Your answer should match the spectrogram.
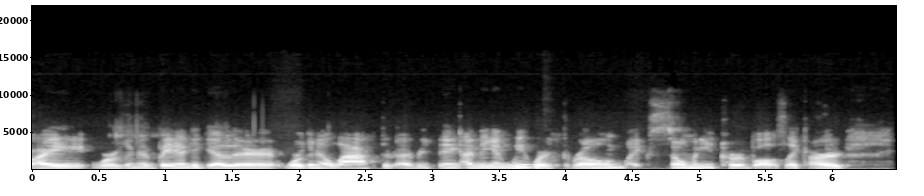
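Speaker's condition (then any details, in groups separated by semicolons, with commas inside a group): Cleft lip and palate; severe cleft lip and palate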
